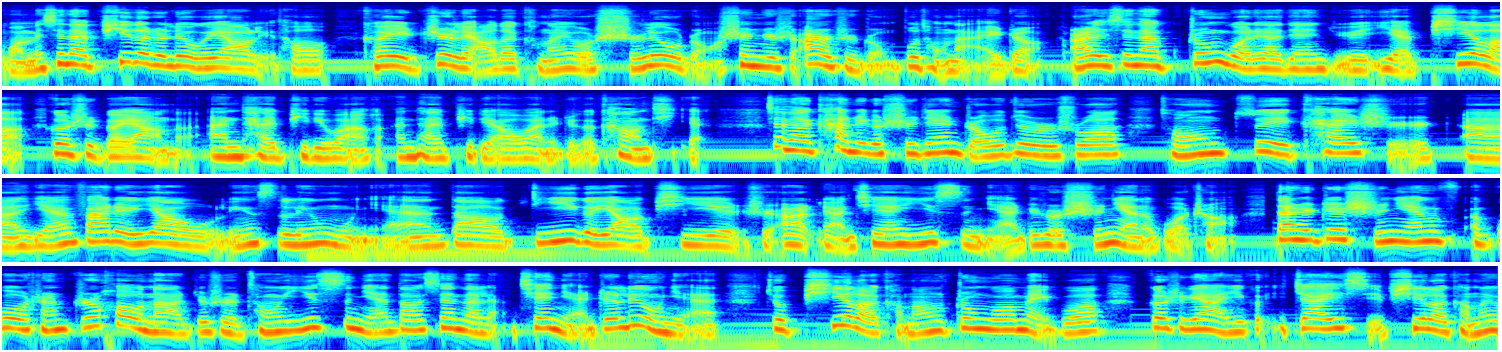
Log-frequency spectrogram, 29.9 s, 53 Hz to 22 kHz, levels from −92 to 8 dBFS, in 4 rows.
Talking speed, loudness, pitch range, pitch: 325 characters per minute, -19 LUFS, 185-240 Hz, 215 Hz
